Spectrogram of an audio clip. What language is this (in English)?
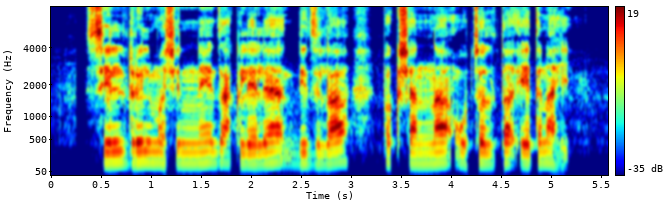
Marathi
